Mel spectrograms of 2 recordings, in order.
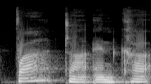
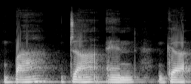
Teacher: Pa, ta and ka are named as the voiceless plosives, whereas ba, da and ga are named as voiced plosives. If a sound is called voiceless, it means the vocal cords stop use voicing, and the voiced plosive means the vocal cords deep its voice.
